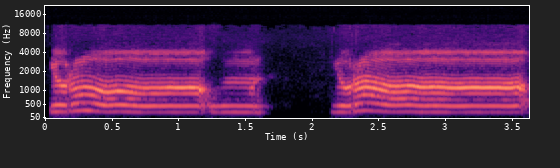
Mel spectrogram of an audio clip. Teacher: we have to have a round mouth on the ra because the ra is carrying a fatha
